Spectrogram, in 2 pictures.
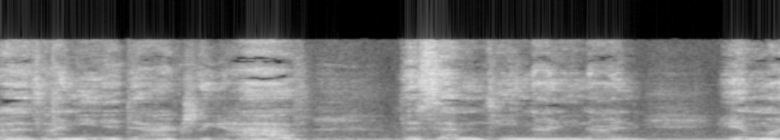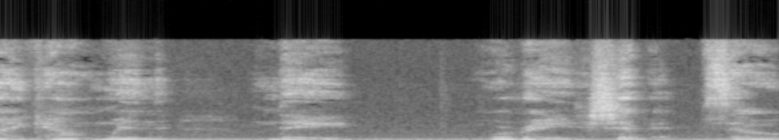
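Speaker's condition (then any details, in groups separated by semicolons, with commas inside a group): Cerebral palsy; wheelchair bound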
